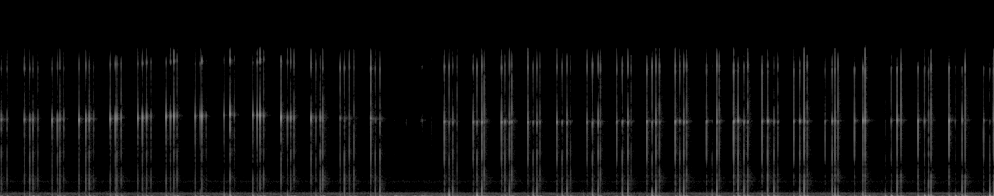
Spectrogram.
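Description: A small dark amber glass essential-oil bottle with a paper label and a black dropper cap is held in one hand and tapped with long red-painted fingernails. The result is a quiet, rapid, uneven run of sharp clicking taps with a faint high glassy ring, over a steady low hum throughout.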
